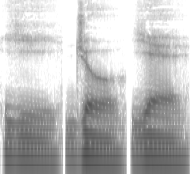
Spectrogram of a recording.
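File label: "yijoye", concatenated syllables; Affixing experiment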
